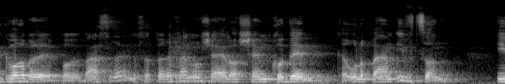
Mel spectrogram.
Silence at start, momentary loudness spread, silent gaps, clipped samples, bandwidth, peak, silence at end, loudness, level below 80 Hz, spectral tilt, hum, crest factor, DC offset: 0 s; 10 LU; none; under 0.1%; 11.5 kHz; 0 dBFS; 0 s; -18 LUFS; -48 dBFS; -6.5 dB/octave; none; 16 dB; under 0.1%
